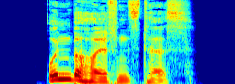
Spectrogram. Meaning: strong/mixed nominative/accusative neuter singular superlative degree of unbeholfen
- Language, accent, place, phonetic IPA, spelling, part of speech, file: German, Germany, Berlin, [ˈʊnbəˌhɔlfn̩stəs], unbeholfenstes, adjective, De-unbeholfenstes.ogg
